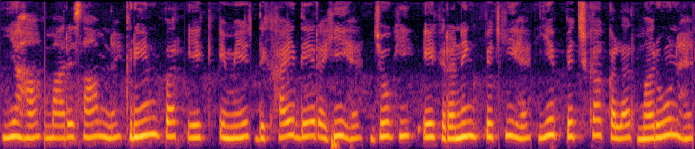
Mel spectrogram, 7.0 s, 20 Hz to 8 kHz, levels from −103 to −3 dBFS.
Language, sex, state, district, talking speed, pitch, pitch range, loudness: Hindi, female, Maharashtra, Solapur, 205 wpm, 265 Hz, 245-280 Hz, -22 LUFS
